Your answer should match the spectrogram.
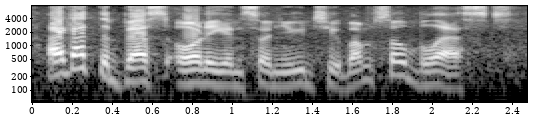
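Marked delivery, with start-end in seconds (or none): none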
